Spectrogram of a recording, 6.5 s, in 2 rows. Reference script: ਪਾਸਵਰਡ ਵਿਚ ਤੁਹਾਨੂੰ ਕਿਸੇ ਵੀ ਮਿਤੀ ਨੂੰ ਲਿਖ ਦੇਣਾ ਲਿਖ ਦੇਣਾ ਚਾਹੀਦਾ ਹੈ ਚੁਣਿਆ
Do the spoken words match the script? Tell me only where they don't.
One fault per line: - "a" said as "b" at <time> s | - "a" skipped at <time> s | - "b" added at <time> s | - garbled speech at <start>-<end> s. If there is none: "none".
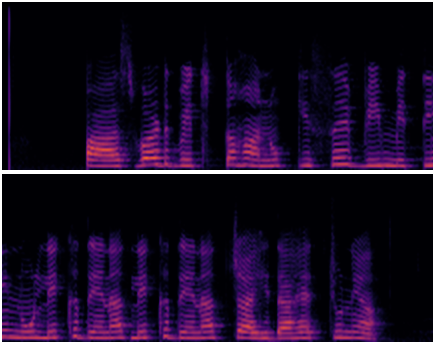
none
